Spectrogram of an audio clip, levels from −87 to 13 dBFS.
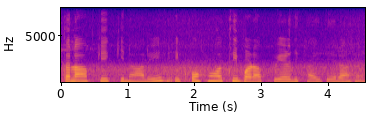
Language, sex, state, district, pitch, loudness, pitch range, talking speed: Hindi, female, Chhattisgarh, Raipur, 235 Hz, -20 LUFS, 220-255 Hz, 155 wpm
